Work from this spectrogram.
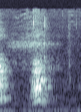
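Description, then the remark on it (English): Two short, muffled barks from dogs that are acting up, spaced about half a second apart, faint against a low steady background hum with no one talking. “And sorry, you can probably hear the dogs in the background, they're acting up.”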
